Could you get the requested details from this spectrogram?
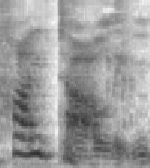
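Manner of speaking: airy, breathy, near-whispered put-on British accent. Reading out a live chat comment to her: best British accent. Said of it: "I'm going to say that in my best British accent".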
